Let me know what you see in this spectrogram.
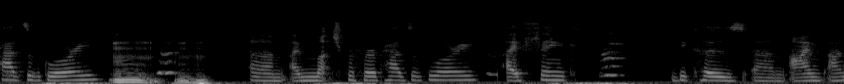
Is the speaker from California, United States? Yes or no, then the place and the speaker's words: no; Downingtown, Pennsylvania, United States; I grew up in a town called Downingtown, Pennsylvania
